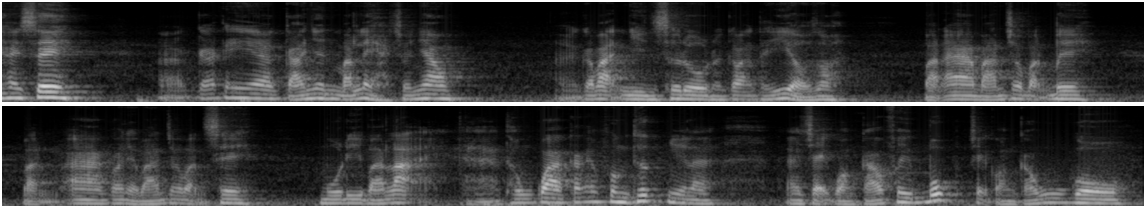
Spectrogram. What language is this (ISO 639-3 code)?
vie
